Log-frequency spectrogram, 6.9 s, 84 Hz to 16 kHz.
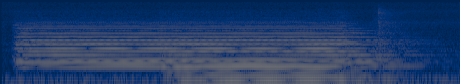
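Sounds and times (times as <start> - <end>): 
piano: 0.0 - 6.8.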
